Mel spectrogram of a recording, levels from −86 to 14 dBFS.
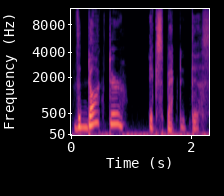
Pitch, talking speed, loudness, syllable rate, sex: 190 Hz, 105 wpm, -21 LUFS, 4.1 syllables/s, male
